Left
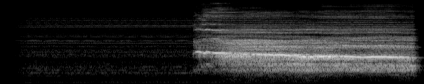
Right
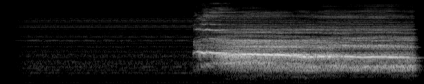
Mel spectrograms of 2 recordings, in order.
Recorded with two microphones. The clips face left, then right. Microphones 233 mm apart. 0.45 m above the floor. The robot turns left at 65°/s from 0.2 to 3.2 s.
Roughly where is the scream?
Behind left.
